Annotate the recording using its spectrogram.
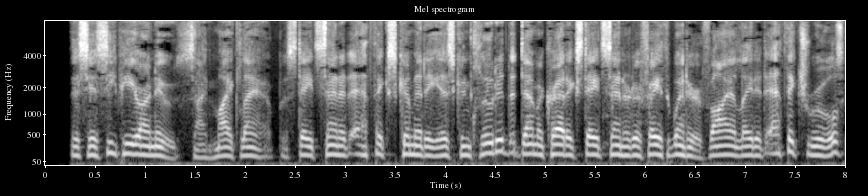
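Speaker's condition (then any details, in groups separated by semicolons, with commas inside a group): No condition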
